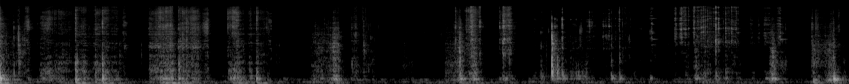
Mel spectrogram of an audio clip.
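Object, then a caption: Plaster excavation block. A metal tool scrapes and chips at a solid yellow plaster excavation block held by a hand with long nails, while crumbs pile up beside it. Short gritty rasping bursts come one after another, bright and hissy on top with a dull low body and brief pauses between strokes.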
